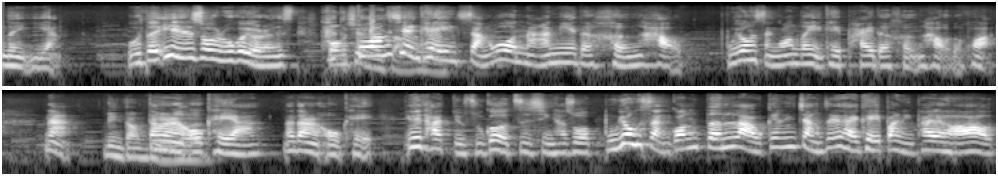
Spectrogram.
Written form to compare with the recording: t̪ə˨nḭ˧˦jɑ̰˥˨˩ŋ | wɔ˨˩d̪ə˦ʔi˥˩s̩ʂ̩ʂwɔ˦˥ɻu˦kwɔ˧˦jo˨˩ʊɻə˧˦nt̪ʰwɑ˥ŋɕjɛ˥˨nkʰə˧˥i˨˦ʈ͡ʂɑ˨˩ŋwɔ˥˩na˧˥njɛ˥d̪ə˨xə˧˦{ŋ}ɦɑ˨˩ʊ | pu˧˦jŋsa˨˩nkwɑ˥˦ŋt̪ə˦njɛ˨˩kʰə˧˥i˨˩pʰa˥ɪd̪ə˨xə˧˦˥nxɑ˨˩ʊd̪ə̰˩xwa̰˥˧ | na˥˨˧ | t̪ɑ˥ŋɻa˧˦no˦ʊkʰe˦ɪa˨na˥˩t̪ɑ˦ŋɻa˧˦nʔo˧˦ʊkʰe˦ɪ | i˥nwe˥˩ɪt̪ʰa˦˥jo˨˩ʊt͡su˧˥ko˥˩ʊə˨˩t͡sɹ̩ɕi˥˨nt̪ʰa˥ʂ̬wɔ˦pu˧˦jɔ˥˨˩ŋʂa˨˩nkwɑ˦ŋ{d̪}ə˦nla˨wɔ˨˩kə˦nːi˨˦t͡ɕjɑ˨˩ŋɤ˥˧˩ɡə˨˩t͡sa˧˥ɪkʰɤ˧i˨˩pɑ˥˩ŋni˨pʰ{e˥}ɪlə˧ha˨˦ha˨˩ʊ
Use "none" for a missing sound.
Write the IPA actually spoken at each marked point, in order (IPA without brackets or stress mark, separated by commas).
n, t̪, a˥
